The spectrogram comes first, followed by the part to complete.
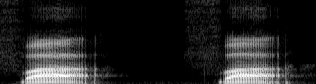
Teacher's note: ketika kita mengucapkan huruf Fa ada nafas yang mengalir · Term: sifat hams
